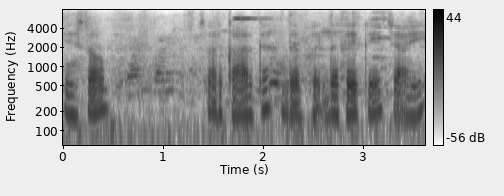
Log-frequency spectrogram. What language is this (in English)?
Maithili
